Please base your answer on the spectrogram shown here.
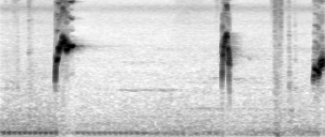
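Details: Caged-bird training recording of a red-whiskered bulbul's morning song in mature wild style: three separate sharp whistled upslurs spaced over about three seconds, a soft low pulsing hum underneath.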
